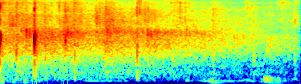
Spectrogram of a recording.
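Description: Applause from a small audience dying away. A few sharp claps stand out in the first half-second, then the clapping thins and fades.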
